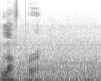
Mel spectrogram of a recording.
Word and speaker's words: Loughborough: No, it's Loughborough.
